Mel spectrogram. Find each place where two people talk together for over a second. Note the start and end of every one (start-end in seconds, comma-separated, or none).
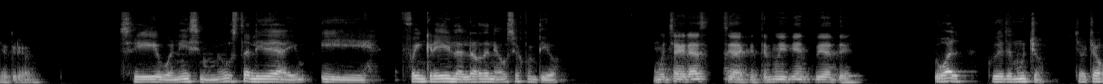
none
